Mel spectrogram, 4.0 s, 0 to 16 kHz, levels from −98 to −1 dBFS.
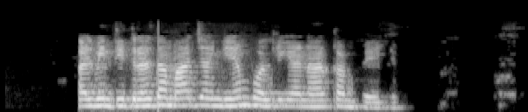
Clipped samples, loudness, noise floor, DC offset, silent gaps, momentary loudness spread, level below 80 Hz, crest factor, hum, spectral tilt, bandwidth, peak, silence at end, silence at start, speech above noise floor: under 0.1%; -16 LUFS; -75 dBFS; under 0.1%; none; 10 LU; -58 dBFS; 16 dB; none; -6.5 dB/octave; 6.8 kHz; -2 dBFS; 0.95 s; 0.6 s; 58 dB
